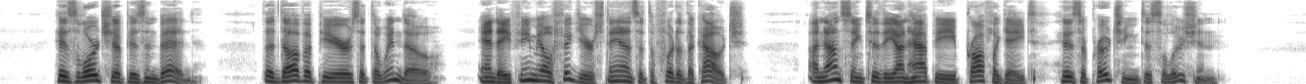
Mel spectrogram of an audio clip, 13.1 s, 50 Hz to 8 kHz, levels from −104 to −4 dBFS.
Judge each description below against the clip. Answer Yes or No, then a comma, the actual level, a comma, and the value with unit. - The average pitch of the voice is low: No, medium, 150 Hz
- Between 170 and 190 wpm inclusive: No, average, 140 wpm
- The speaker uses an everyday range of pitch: Yes, average, 4.7 semitones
